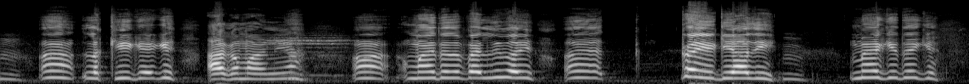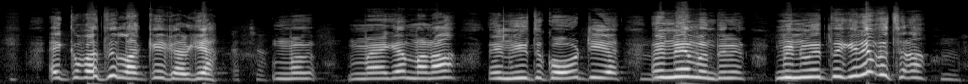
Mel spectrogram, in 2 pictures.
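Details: Young man with a disabled hand and a speech problem present since birth; stammering.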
